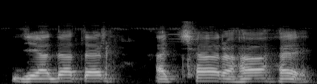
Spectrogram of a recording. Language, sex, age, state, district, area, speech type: Urdu, male, 45-60, Bihar, Gaya, rural, spontaneous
